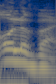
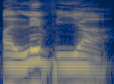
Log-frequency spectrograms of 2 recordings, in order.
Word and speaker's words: Olivier: It's not Oliver. It's Olivia.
